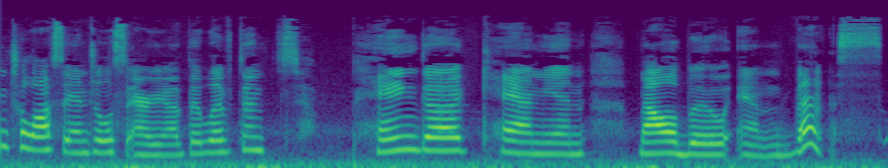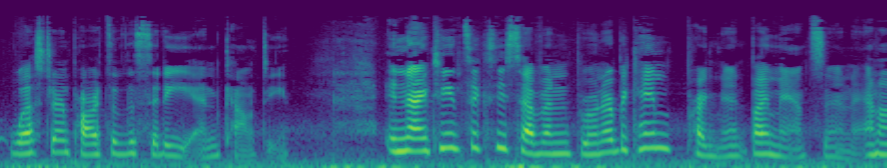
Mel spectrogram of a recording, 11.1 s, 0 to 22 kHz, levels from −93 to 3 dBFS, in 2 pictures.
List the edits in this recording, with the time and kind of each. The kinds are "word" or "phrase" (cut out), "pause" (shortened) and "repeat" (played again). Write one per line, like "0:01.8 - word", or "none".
none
